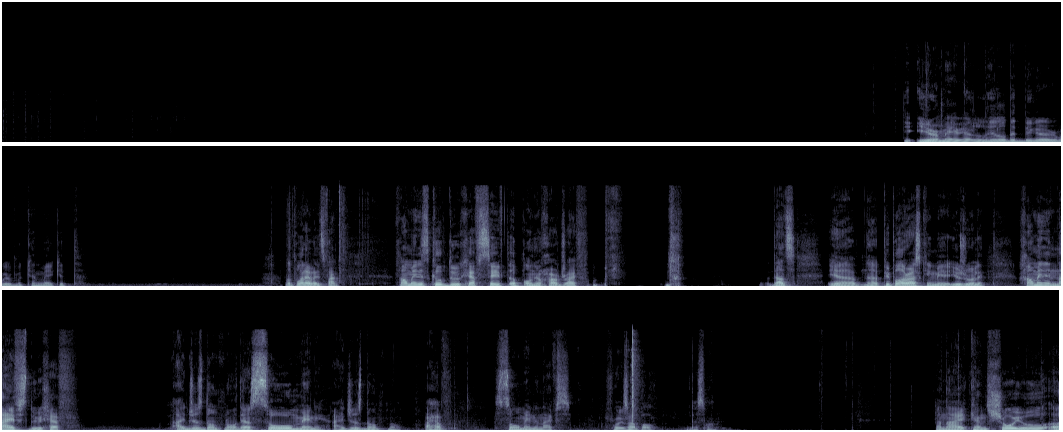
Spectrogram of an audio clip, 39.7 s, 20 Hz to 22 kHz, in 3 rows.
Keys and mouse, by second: 0.3 ], 11.4 alt+q.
